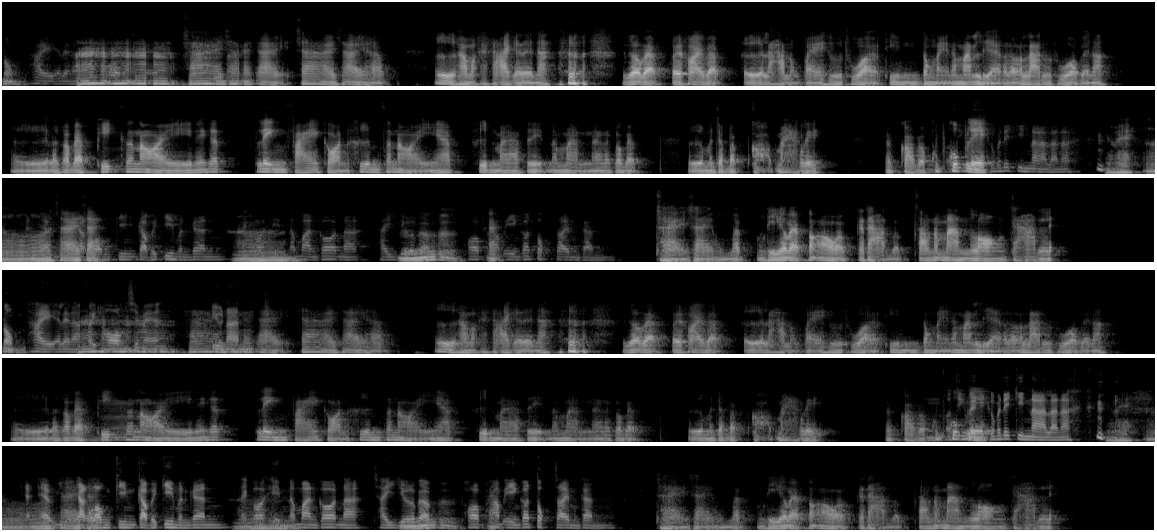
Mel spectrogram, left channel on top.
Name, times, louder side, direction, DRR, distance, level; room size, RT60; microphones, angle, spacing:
voice 1, 0.0-1.6 2.1-2.6 12.5-12.9 20.8-27.4 27.7-29.2, right 8 dB, 85° right, 0.3 m, -37 dB
voice 2, 0.7-3.9 4.3-11.1 11.6-13.8 14.1-17.9 18.4-19.8 20.4-21.4 22.6-24.0 25.4-26.0 27.0-27.6 27.9-28.0 29.6-33.6, left 5 dB, 40° left, 0.3 m, -30 dB
5.4 x 4.8 x 4.4 m
head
